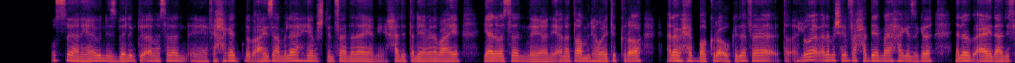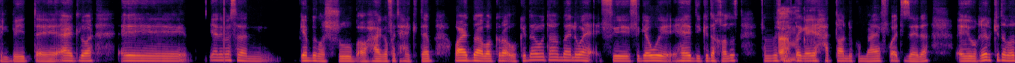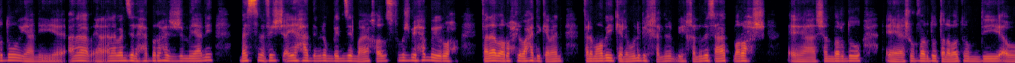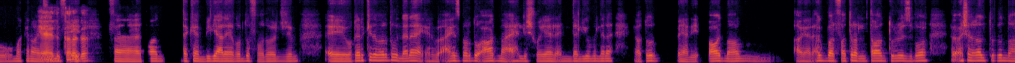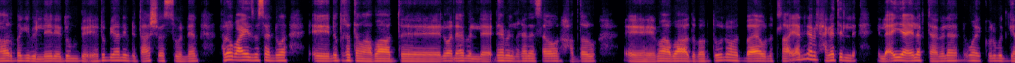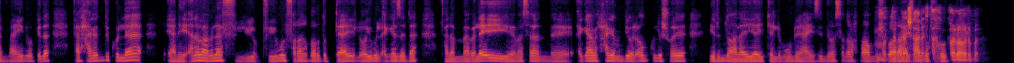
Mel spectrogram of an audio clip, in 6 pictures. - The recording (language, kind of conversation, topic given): Arabic, advice, إزاي أوازن بين وقت فراغي وطلبات أصحابي من غير توتر؟
- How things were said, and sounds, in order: in English: "الgym"; in English: "الgym"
